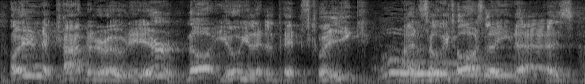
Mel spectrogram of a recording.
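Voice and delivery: loud, high-strained big pirate voice; shouted cartoon pirate bluster; Captain Lapoutine. Shown as a demonstration. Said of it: "he's a great big pirate who talks like this".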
